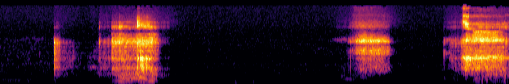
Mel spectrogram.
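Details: Snoring: noisy breath sounds separated by quiet pauses, with a hissy, fluttering quality on the breaths.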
